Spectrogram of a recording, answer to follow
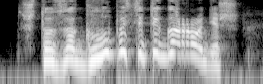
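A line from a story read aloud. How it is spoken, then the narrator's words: Barking. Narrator (Russian): рявкнул Ратмир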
